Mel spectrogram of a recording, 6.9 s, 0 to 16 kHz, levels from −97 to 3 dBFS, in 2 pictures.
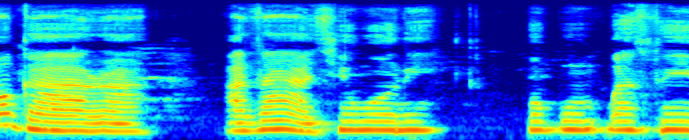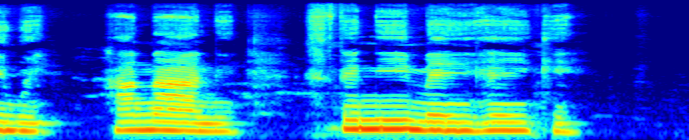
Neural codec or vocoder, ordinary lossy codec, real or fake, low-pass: vocoder, 44.1 kHz, 128 mel bands every 256 samples, BigVGAN v2; none; fake; 14.4 kHz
